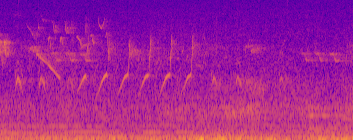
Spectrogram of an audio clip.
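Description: A songbird singing a rapid series of short, rising whistled notes, about three a second, for the first few seconds, with one longer falling whistle near the start. A steady low rumble of wind or outdoor ambience lies underneath.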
